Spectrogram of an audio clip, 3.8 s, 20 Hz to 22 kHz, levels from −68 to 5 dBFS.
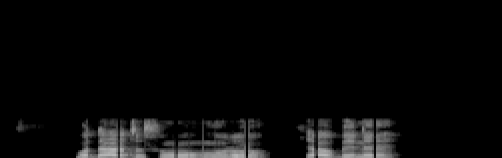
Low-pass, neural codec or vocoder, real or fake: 5.4 kHz; none; real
